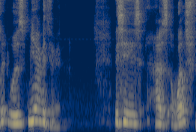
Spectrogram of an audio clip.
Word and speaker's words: Mieridduryn: So, Mieriddian um is how you say it, and not as one uh YouTuber uh basically gave up and called it Binks, which is imaginative at least, but you know.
